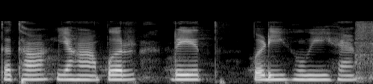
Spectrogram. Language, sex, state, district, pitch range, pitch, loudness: Hindi, female, Uttar Pradesh, Saharanpur, 220-225 Hz, 220 Hz, -15 LUFS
